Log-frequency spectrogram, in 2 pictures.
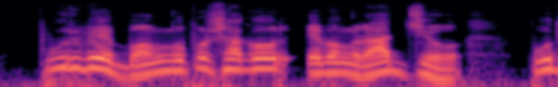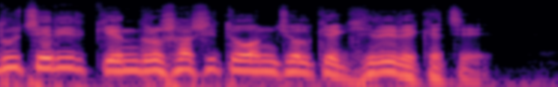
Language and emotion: Bengali, neutral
